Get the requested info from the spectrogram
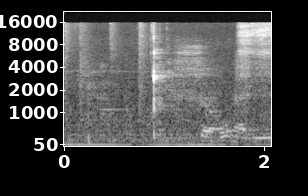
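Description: A single sharp click a little under a second in, with faint speech and a breathy hiss near the end.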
